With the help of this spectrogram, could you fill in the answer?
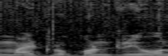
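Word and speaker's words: mitochondrion: माइटोकॉन्ड्रिया, इसको singular इसकी pronunciation जो होगी वो माइटोकॉन्ड्रियन होगी।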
